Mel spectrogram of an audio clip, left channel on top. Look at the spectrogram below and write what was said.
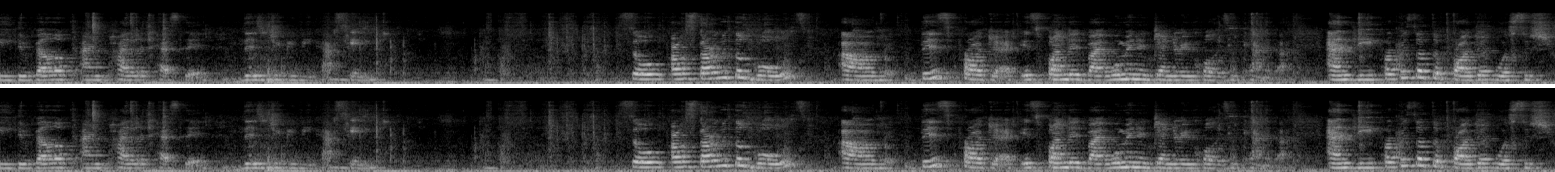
developed and pilot tested this GBV cascade. So I'll start with the goals. This project is funded by Women and Gender Equality Canada, and the purpose of the project was to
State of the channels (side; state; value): both; identical; correlation 1.00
